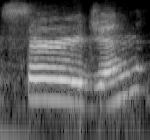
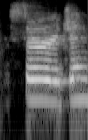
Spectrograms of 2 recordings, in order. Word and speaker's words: surgeon: words to this but make sure that when you say the word surgeon surgeon the end of that word is beautifully pronounced and it's kind of swallowed surgeon surgeon or if you're not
